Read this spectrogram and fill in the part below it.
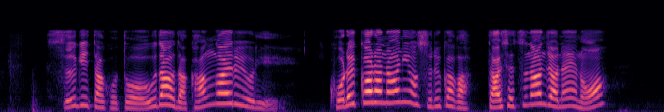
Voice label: boy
